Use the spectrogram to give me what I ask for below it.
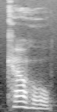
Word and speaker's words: Cahokia: who frequently use abbreviations thus casasia is called Kasi and Cahokia Kaho so if you ask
